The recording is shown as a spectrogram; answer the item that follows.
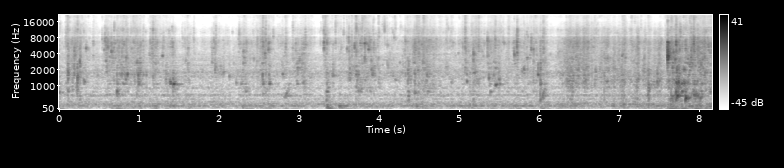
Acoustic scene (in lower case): kitchen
